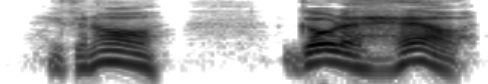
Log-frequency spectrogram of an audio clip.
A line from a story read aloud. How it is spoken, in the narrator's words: I said in a raspy voice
